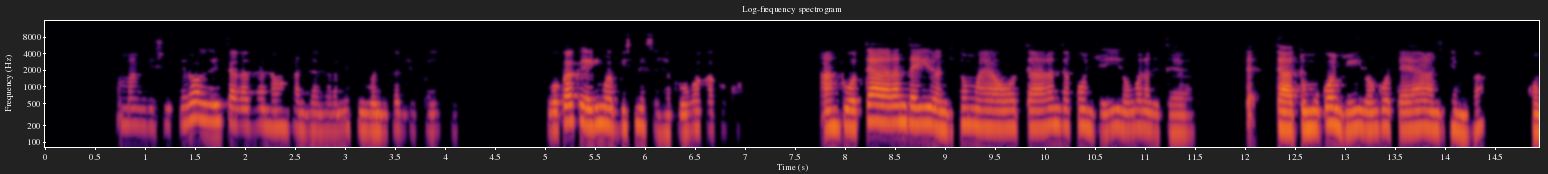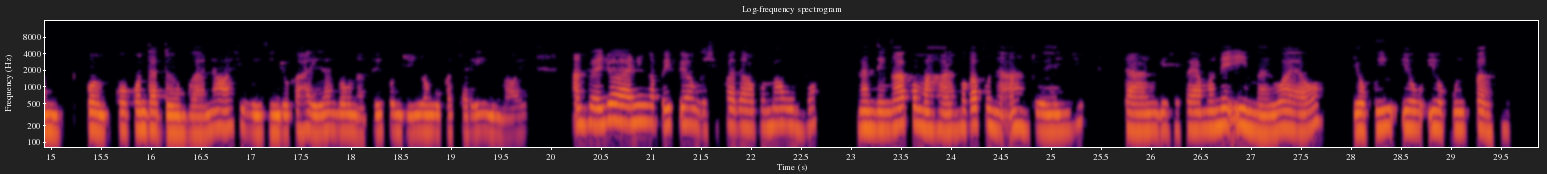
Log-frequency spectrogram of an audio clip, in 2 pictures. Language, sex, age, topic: Oshiwambo, female, 25-35, finance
